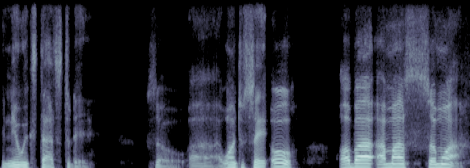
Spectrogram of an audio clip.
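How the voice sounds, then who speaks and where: A Nigerian man whose first language is Yoruba, hosting a casual football livestream from home, talking slowly with many fillers. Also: mid-range voice, darkish tone, dry recording, clean studio sound. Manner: slow, hesitant, many fillers. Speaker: livestream host. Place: home, in Western Australia.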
